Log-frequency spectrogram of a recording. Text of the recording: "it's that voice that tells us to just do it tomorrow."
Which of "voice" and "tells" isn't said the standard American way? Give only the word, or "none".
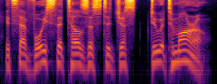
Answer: none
